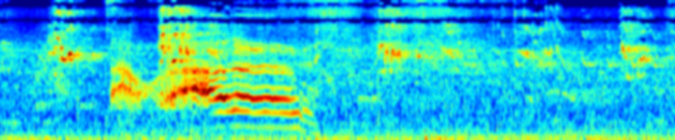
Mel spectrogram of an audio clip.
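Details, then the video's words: A fluffy stray cat living near people who feed homeless cats utters one long, wavering meow that rises then slides downward, with steady low outdoor hum underneath. "The Fluffy Cat Meows Funny"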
